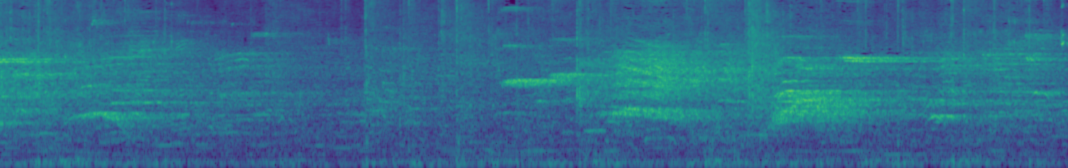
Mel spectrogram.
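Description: Balls bouncing on the hard wooden floor of a large sports hall, a few sharp thuds, amid echoing shouted calls from players and people in the hall.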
